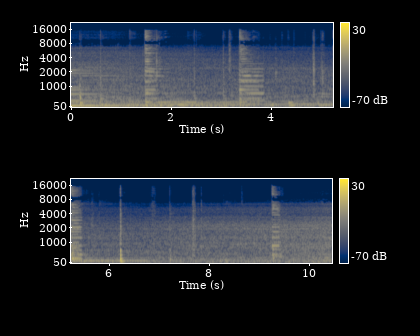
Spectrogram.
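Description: Acoustic guitar being strummed, with full chords struck about every two seconds and the strings ringing on between them. The playing becomes sparser and quieter after about seven seconds, with one more strum near the end.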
